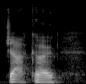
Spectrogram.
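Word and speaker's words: Jako: Is it Jacko or Jayco? – Jacko. – So it's made by Jacko.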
